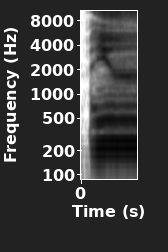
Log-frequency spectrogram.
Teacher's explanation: ha mad tabi'i karena ada alif sebelumnya fathah, maka dipanjangkan haknya 2 harokat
